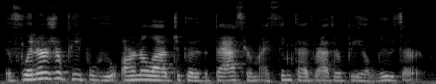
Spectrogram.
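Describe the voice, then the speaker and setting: A woman teacher reading a children's book aloud in an expressive, lively storytelling manner. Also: lowish voice, fast, gravelly, slightly rough.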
